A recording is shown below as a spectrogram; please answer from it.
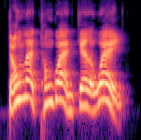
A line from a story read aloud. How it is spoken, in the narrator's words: bandits shouting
